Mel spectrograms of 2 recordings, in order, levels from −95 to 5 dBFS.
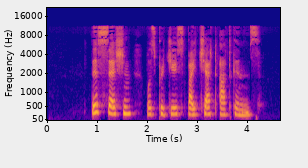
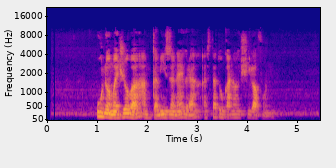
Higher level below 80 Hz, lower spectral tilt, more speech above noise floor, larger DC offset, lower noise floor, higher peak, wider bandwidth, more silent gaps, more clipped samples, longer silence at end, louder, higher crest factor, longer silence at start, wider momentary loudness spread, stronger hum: about the same, -64 dBFS vs -64 dBFS; second, -3 dB/octave vs -5.5 dB/octave; first, 54 dB vs 32 dB; neither; first, -73 dBFS vs -54 dBFS; about the same, -2 dBFS vs -2 dBFS; about the same, 11.5 kHz vs 10.5 kHz; neither; neither; second, 0.45 s vs 0.95 s; first, -19 LUFS vs -22 LUFS; about the same, 18 dB vs 22 dB; about the same, 0.9 s vs 1 s; second, 10 LU vs 14 LU; neither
